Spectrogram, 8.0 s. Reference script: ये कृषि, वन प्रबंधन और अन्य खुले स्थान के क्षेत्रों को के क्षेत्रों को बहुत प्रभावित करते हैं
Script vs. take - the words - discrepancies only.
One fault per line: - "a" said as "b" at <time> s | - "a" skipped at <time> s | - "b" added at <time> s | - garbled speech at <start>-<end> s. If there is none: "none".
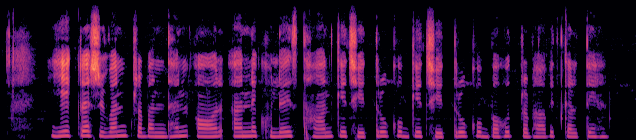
none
